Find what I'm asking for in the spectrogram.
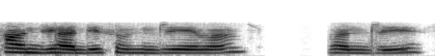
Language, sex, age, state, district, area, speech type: Dogri, female, 18-30, Jammu and Kashmir, Kathua, rural, conversation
